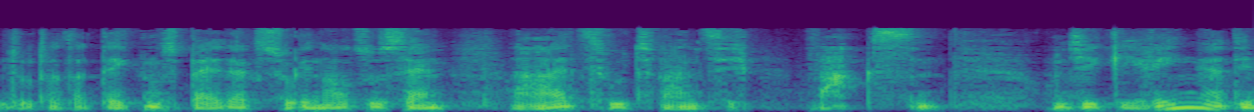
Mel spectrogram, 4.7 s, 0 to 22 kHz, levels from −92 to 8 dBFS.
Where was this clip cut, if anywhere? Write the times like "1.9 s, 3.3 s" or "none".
1.1 s, 1.9 s, 2.8 s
